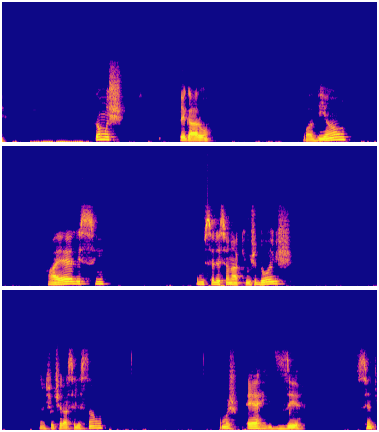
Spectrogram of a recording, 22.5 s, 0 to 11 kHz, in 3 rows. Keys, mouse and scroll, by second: 2.1-3.8 drag, 6.6-8.4 drag, 8.4-11.3 middle drag, 11.3-14.0 right drag, 14.5-16.1 right drag, 15.3 a, 15.7 a, 16.3 a, 19.9 r.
